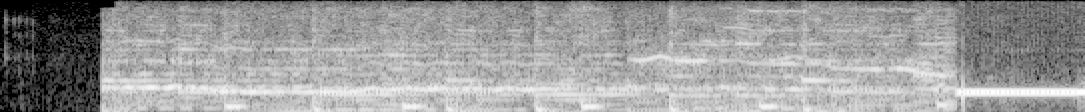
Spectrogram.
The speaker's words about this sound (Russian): Сейчас, секундочку, я вас переключу.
